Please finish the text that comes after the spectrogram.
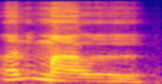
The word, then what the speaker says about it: animal: A palavra animal, que a gente pronuncia com som de U, a gente deveria pronunciar animal, com som de L.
